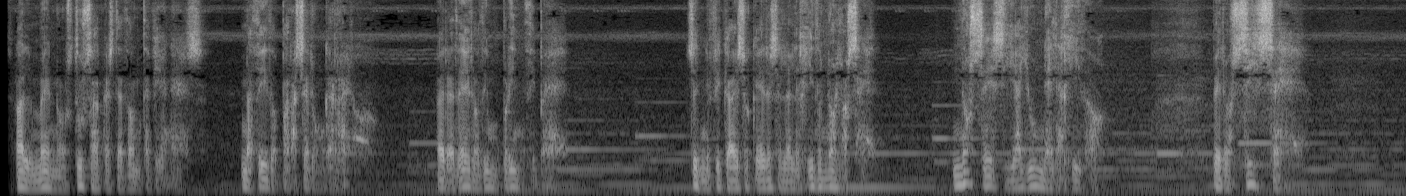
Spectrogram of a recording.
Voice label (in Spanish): demo doblaje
